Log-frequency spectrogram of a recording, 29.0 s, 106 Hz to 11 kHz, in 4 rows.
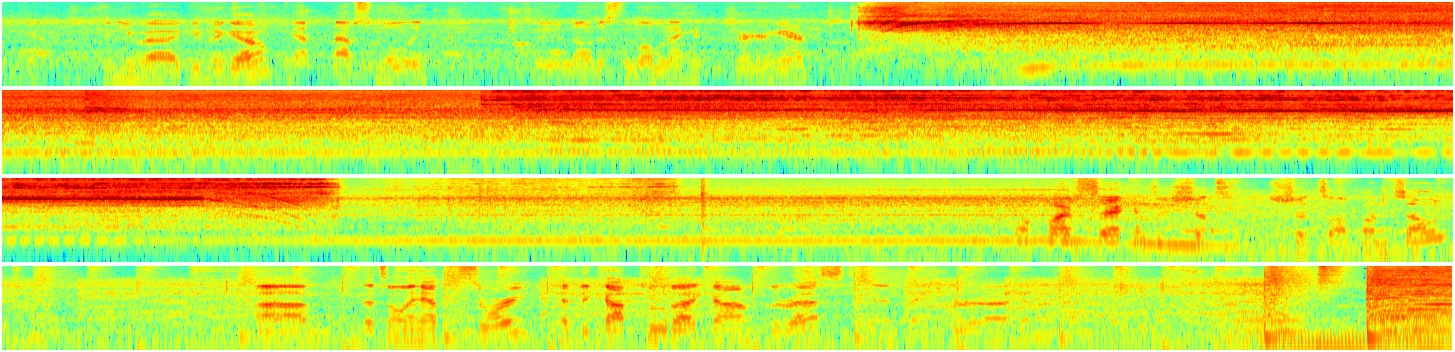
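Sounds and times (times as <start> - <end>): dust extraction vacuum running: 4.3 - 9.7, 16.2 - 22.7
grinder whining on concrete: 4.3 - 21.8.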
